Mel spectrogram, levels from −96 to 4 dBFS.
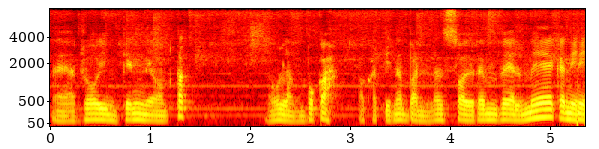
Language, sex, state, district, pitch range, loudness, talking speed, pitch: Mizo, male, Mizoram, Aizawl, 95-125 Hz, -21 LUFS, 215 wpm, 105 Hz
